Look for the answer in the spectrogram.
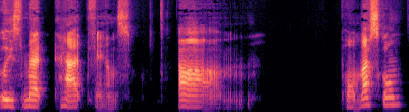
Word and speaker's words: Mescal: A picture came out yesterday, 2 days ago, of beloved actor of this movie fan, Paul Mescal, and that is how you pronounce his name, not Mezcal, Paul Mescal, being seen out in a Mets hat.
